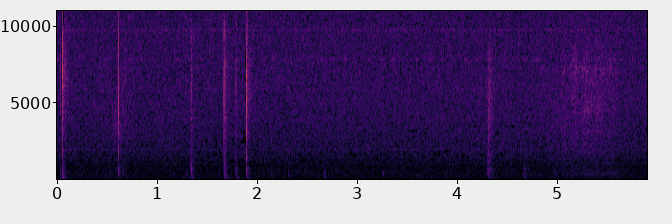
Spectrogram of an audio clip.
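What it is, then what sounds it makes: Glitter-coated plastic pumpkin lamp tapped with nails. Fingertips and nails tap the face of a small, hollow, light-up jack-o'-lantern lamp with a coarse glitter-coated plastic shell, lit from inside. Seven sharp, dry clicks with bright edges die out almost instantly, spaced irregularly among a few fainter taps. A soft rustle rises near the end over a quiet background.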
